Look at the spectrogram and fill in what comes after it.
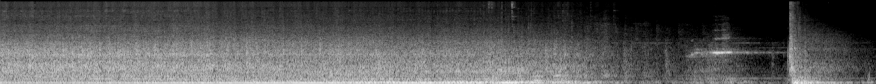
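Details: Seddon Atkinson 311 Cummins diesel truck yard find, just started and warming up in neutral, a few revs: heavy clatter swells then settles back even and steady, ending with an air hiss; normal revving and idle.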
